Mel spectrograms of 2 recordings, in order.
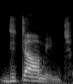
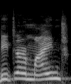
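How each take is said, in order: First: The middle syllable rhymes with 'min'. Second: The middle syllable rhymes with 'mine'. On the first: The speaker calls it right. "কি হবে?" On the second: The speaker calls it wrong. "তোমরা অনেকে ডিটারমাইন্ড করো না"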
